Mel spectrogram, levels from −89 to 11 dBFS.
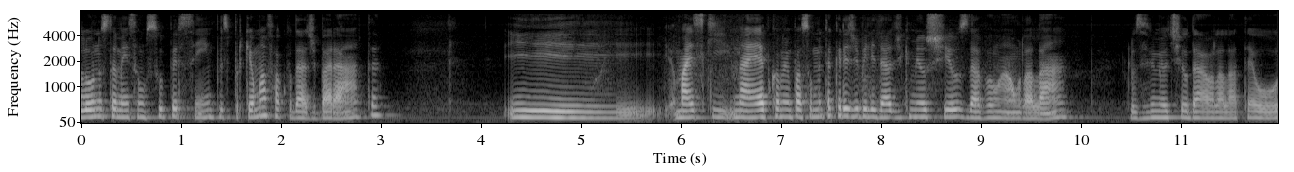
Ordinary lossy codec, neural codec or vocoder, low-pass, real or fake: none; none; 7.2 kHz; real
